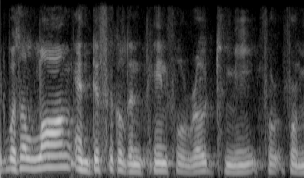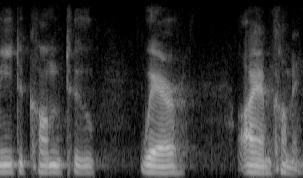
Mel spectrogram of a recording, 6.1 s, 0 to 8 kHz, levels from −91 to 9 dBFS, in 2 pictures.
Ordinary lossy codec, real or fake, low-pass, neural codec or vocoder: Opus, 32 kbps; real; 7.2 kHz; none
